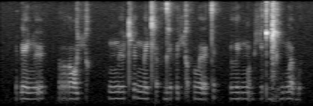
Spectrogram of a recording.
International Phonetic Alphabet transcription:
ɗeɲy | rɔç | ŋ͡my cʰyŋ͡mecʰə̰θdiθ əçɔ̰θβɘt | liŋ͡mə̰b çitɡ͡ǁḭbŋ͡məb

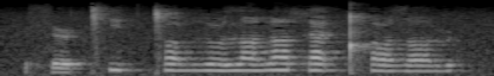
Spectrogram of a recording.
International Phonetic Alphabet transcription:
sə˞˩ ǀʰi˥tǀɔ˥vðˤu˥ la˥ðˤi˥ɬa˥ ǃʰɔ˥zˤə˞˥v

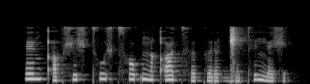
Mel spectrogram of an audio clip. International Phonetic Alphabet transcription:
ɛ˦ŋqʼə˨pʃɪ˦ʃ tʰu˦ʃt͡sʰɔ˦pŋə˧ qʼu˦˨ t͡sʰə˨kə˨ɾə˦˨ ɡ͡ǁə˨tʰɪ˦˨ŋɛ˨ʃ

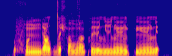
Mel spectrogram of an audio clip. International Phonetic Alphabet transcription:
fə̃ ŋil dˤʊʃẽdˤũkɪː lil ẽl pʲẽl

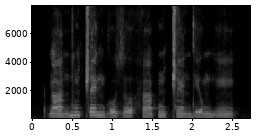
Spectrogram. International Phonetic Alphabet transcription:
ɠã˩˧˩ndũ˦ǁɛ˦ ŋɡo˧˩˧zɤ˩˧˩ hã˨˥ pũ˦ǁɛ̃˦˨nde˨˥o̯ŋɡẽ˩˧˩

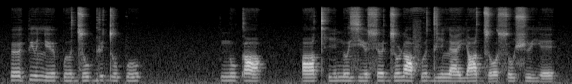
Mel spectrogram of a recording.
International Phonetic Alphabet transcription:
ø˧˩˧pʲu˦˨ lʲø˩˧˩ pɯ˩˧˩ d͡zu˦˨ ɡy˦˨du˩˧˩pu˩˧˩ | n̪u˩˧˩ɡɑ˧˩˧ | ɑ˩˧˩t̪ʰi˩˧˩n̪ɯ˧˩˧ zʲø˩˧˩ sø˦˨d͡zu˦˨ɳɑ˩˧˩fɯ˦˨ di˩˧˩læ˩˧˩jɑ˦˨ d͡zo˩˧˩su˦˨ɕy˦˨je˩˧˩

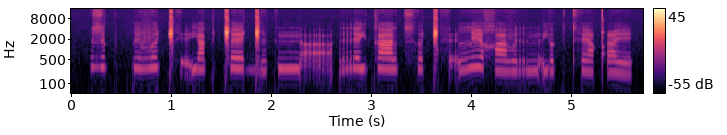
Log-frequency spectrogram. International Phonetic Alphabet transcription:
zəkpːɪvə ǁʰḛjakǁɛ ɡ͡ǁɛknːa̰ | rɛjkal t͡sʰəǁʰɛ̰lːe χavərnə̰jək tʰɛqʼe

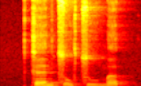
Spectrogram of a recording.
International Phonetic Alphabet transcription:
kɛː˥ŋt͡so˨wt͡suː˨ mɐ˥k̚

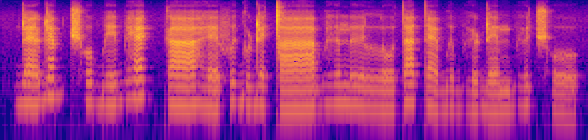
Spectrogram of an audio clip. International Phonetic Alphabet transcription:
ɖæɖæb t͡ʃʰobebʱæ kːaː ɦɛfɘɡuɖɛ ǀaːbʱɘ n̪ɘːlːota tæbɘbʱʏ ɖɛmbʱʏ t͡ʃʰo

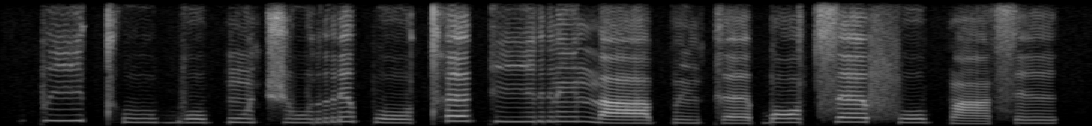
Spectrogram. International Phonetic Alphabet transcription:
piː˦ tʰuː˨bo˨pũ˨ t͡ʃu˨rɪ˦ poː˨tʰɛ˦ kiː˦rĩ˦naː˨pĩ˨ kɛ˨ɓɔ˦ t͡sɛ˦ fo˦pã˨sɪ˦

